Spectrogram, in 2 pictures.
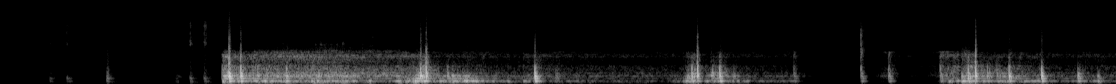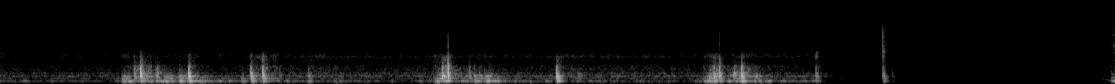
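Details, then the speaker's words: Lung-sound recording played for exam auscultation practice: harsh, creaking, grating bursts recurring with each breath over a low hum, a pleural friction rub, like rubbing hands together. "Escuchen, hagan el ademán, como les dije de frotar sus manos. y va a salir ese ruido, eh, se va a imaginar ese ruido, perdón. Ya es el flote de las pleuras cuando estas están con derrame pleural, cuando hay inflamación o incluso cuando hay a veces ya lesiones eh malígenas"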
